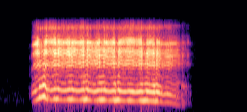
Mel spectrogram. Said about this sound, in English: You're a shepherd with a bunch of sheep, right? Sheep goes by what? Or sounds like what? Baa.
